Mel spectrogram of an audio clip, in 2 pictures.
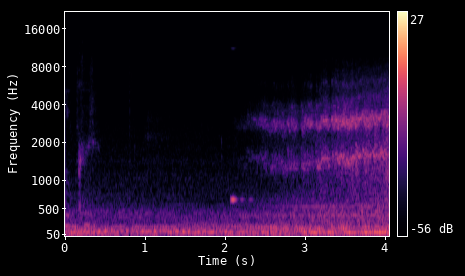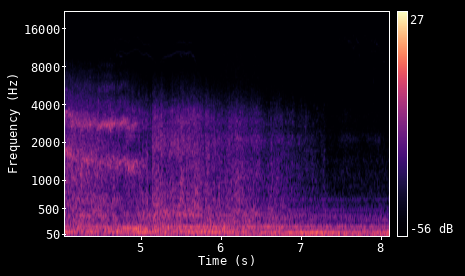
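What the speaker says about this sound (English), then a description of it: "Another car accident again right outside my door." A car crash with skidding tyres in the horror video game Corpse Party: Blood Drive: a long, high tyre screech rises over a steady low rumble for several seconds, then settles into a continuing roar.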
